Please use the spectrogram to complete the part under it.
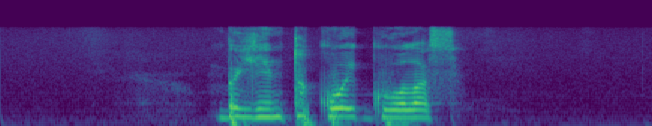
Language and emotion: Russian, angry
